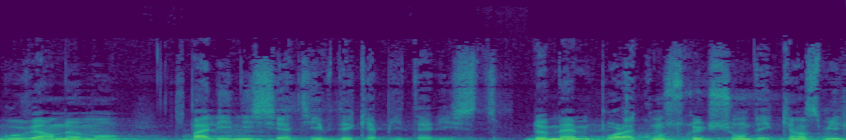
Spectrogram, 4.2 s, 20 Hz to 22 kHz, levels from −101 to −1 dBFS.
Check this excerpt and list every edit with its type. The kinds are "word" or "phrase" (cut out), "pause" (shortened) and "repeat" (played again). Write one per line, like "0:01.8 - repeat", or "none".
0:00.9 - word
0:02.6 - pause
